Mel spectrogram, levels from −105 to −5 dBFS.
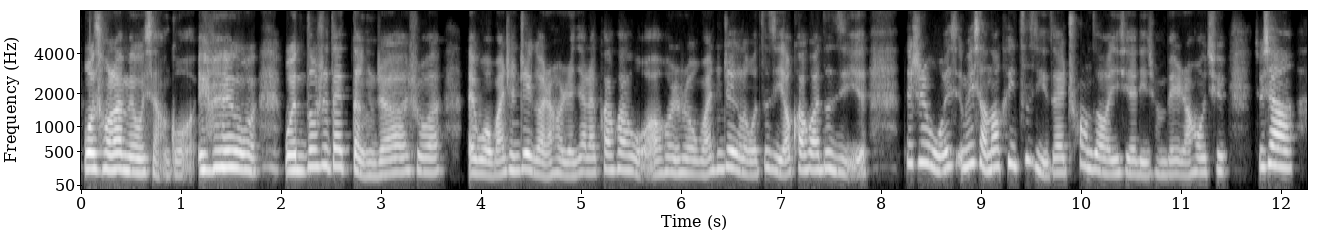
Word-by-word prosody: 我 245 0 +10
从 240 -1 +4
来 240 - +9
没 215 - +4
有 195 -1 +4
想 195 -3 -5
过， 170 +1 -6
因 230 0 +4
为 260 0 +7
我 225 -3 +3 0.3
我 225 - +6
都 270 +5 +2
是 285 +1 0
在 275 -1 +3
等 185 -11 -2
着 200 +4 -1
说， 205 -1 -3 0.3
哎， 195 - +1
我 180 -3 +2
完 175 +3 -1
成 220 0 -2
这 235 -1 +4
个， 180 -3 -1
然 165 - -4
后 190 - -4
人 165 -1 -3
家 205 - -4
来 195 - -3
夸 225 +2 -2
夸 230 -1 -1
我， 180 -1 -3
或 205 -1 -4
者 190 - -2
说 195 -1 -3
我 - - -5
完 180 +4 -3
成 240 - -3
这 255 -1 +4
个 225 - +1
了， 180 - -3
我 175 - -2
自 260 - -7
己 210 - -4
要 180 +1 0
夸 225 0 0
夸 230 -1 +2
自 235 -1 -1
己。 350 - -5 0.4
但 320 - -3
是 330 0 +1
我 240 -3 +2
想 275 - -4
没 305 - +2
想 265 -8 0
到 265 +2 +3
可 295 - -7
以 - - +1
自 370 +7 -5
己 195 -10 -3
再 200 0 -3
创 275 +5 -5
造 200 -5 -1
一 185 - -2
些 190 -2 -4
里 170 -1 -3
程 175 -1 -11
碑， 180 +1 -6
然 165 -1 -4
后 200 0 -3
去 210 +1 -7 0.2
就 265 - -4
像， 270 -4 +5
215 Hz, 350 characters per minute, -22 LUFS, 190-250 Hz, 0.4 s, 我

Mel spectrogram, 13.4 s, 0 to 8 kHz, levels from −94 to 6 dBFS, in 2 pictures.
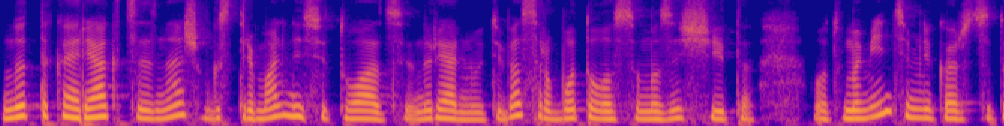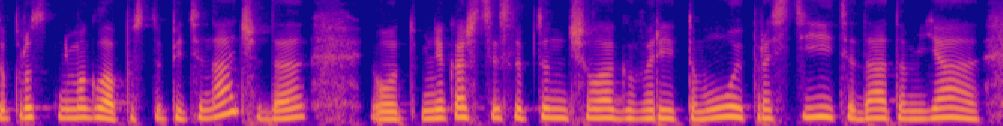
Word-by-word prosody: Ну, 205 +3 +4
это 245 0 +1
такая 245 -3 +3
реакция, 220 -2 +3
знаешь, 230 +9 -1
в 195 - -7
экстремальной 225 +5 0
ситуации. 190 -5 -2
Ну, 180 - -2
реально, 185 -5 +1
у - - -4
тебя 250 +10 -1
сработала 195 -3 0
самозащита. 180 -1 -3 0.4
Вот 180 - -4
в - - -27
моменте, 235 - +1
мне 205 -1 0
кажется, 190 0 -3
ты 200 - -2
просто 225 +2 0
не 210 - 0
могла 215 -3 +4
поступить 195 +1 -7
иначе, 270 - 0
да? 205 +5 +1 0.4
Вот, 180 0 0
мне 195 +2 +2
кажется, 220 0 +1
если 210 +1 0
б - - -16
ты 220 - +3
начала 210 0 +1
говорить: 195 0 0
"Ой, 220 +6 +4
простите, 225 +2 -1
да, 205 +3 +2
там, 185 -1 -3
я 205 -1 +1
205 Hz, 175 wpm, -22 LUFS, 190-225 Hz, 0.4 s, Ну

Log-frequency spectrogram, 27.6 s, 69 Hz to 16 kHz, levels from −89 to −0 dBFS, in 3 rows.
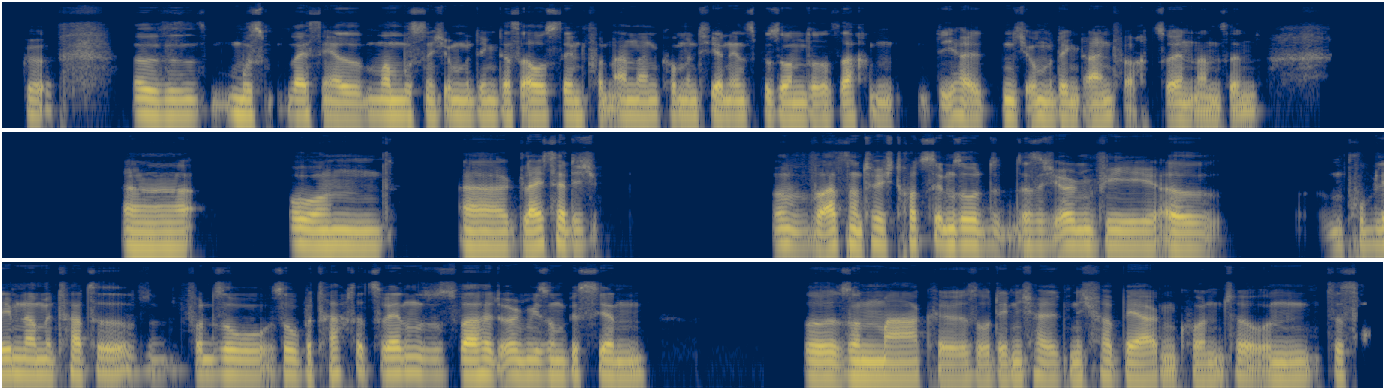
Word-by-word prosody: G - - -2 0.6
also 120 -2 +4 0.2
das - - -16
ist - - -39
muss 120 -2 -2
weiß 115 0 +1
nicht, 110 - -1
also, 105 -1 +2
man 115 0 +2
muss 115 -1 -2
nicht 115 +1 -4
unbedingt 115 -1 -1
das 115 - -1
Aussehen 110 0 +2
von - - -6
anderen 115 -1 0
kommentieren, 110 0 -1
insbesondere 105 -2 -1
Sachen, 110 +1 -3
die - - -6
halt - - 0
nicht 115 -1 -1
unbedingt 110 0 -1
einfach 110 +3 -3
zu - - -6
ändern - - -1
sind. 70 +2 -5 1.6
Äh, 110 -1 +2 0.6
und, 115 -2 +3 0.4
äh, 110 -1 +3
gleichzeitig 115 +1 +2 1.2
w 120 -2 -1
war - - +7
es 120 - -13
natürlich 120 0 +1
trotzdem 125 -1 +1
so, 120 0 +5
d 110 -1 -8
dass 115 0 -4
ich 115 - -6
irgendwie 115 -1 +2
also, 105 0 +2 0.7
'n 110 - -9
Problem 120 +2 0
damit 120 -1 +1
hatte, 120 +4 0
s 135 - -18 0.2
von 120 -5 -3
so 120 -1 +1
so 120 -1 0
betrachtet 115 +3 -4
zu - - -3
werden. 130 +1 +4
Also, 120 -2 -3
es 120 0 -11
war 115 0 +8
halt 120 -2 +2
irgendwie 115 0 +2
so 115 0 -2
'n 115 - -2
bisschen 115 -1 -1 1.1
so 110 -1 +4
so 115 +3 +2
'n 110 0 +5
Makel, 105 -1 0
so, 100 -1 -3
den 100 +1 -3
ich 110 +3 -5
halt 105 -2 -2
nicht 105 0 -4
verbergen 105 -3 0
konnte. 105 +5 -3
Und 105 +1 -3
das - - -4
hat - - -16
115 Hz, 165 wpm, -23 LUFS, 110-120 Hz, 1.6 s, war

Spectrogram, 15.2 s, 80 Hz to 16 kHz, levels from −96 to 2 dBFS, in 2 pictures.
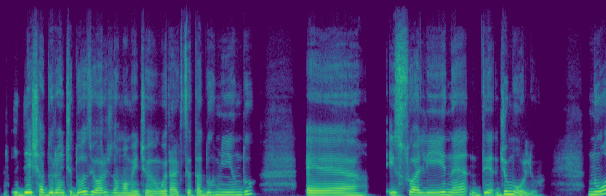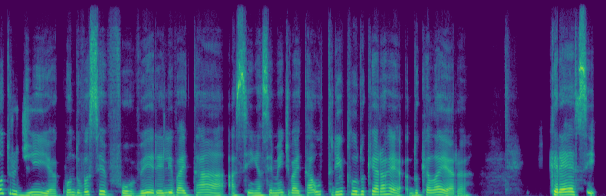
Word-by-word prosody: e 205 - 0
deixa 205 +3 +6
durante 200 0 +1
12 230 +5 +2
horas, 200 +1 0
normalmente 185 -3 -1
é 170 - 0
o 160 - -3
horário 160 -2 0
que 135 - -14
você 185 - -1
tá 175 0 -1
dormindo, 210 +6 -2 0.7
eh, 185 -1 +2 0.4
isso 200 +2 0
ali 200 +1 +1
né, 210 +1 -2
den 195 +1 -1
de 180 - +2
molho. 170 - +2 0.6
No 235 +1 +3
outro 315 -1 +1
dia 180 -4 -2
quando 205 +1 -4
você 235 +4 +1
for 170 -6 -4
ver 190 +5 +1
ele 190 +2 +2
vai 190 -1 0
tá 195 0 -4
assim, 175 +1 -1
a - - 0
semente 190 +2 -3
vai 185 -1 0
tá 195 +3 -3
o 230 +2 -2
triplo 245 +4 -1
do 245 0 -2
que 240 - -3
era 240 0 +2
re 215 -8 0
do 180 +2 -3
que 195 +4 -5
ela 200 +2 +1
era. 145 -6 -1 1.0
Cresce 235 - +5
200 Hz, 180 wpm, -22 LUFS, 180-220 Hz, 1.0 s, deixa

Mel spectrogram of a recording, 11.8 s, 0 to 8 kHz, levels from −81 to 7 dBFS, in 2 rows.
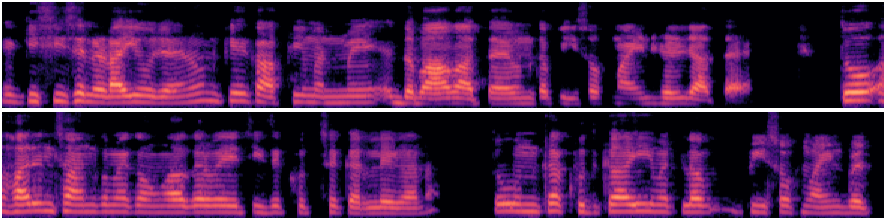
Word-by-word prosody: किसी 205 +1 -3
से 215 +2 +3
लड़ाई 180 -2 +6
हो 180 -2 -1
जाए 165 0 -1
ना 200 - -5
उनके 220 0 -3
काफ़ी 195 +2 0
मन 170 -1 -5
में 175 -1 -5
दबाव 150 -1 +5
आता 145 +1 +1
है 145 - +2
उनका 150 +2 -6
पीस 145 -2 -11
ऑफ़ 160 - -7
माइंड 150 +1 -4
हिल 150 0 -1
जाता - - 0
है। - - -12 0.6
तो 230 +1 +9 0.2
हर 195 +2 +7
इंसान 205 -2 0
को 195 - -6
मैं 190 -1 -3
कहूँगा 180 -1 0
अगर 180 +1 +1
वह 180 0 +1
ये 180 - 0
चीज़ें 180 -1 -7
खुद 175 - -10
से 180 - -5
कर 160 -1 -3
लेगा 150 -1 -1
ना, 155 - -18 0.4
तो 205 0 +1
उनका 205 +1 0
खुद 195 -3 -4
का 200 0 +6
ही 205 +1 +2
मतलब 190 +4 -2 0.2
पीस 185 -1 -6
ऑफ़ 180 -1 -4
माइंड 165 -1 -5
बे 165 -1 +1
180 Hz, 230 wpm, -22 LUFS, 165-195 Hz, 0.6 s, तो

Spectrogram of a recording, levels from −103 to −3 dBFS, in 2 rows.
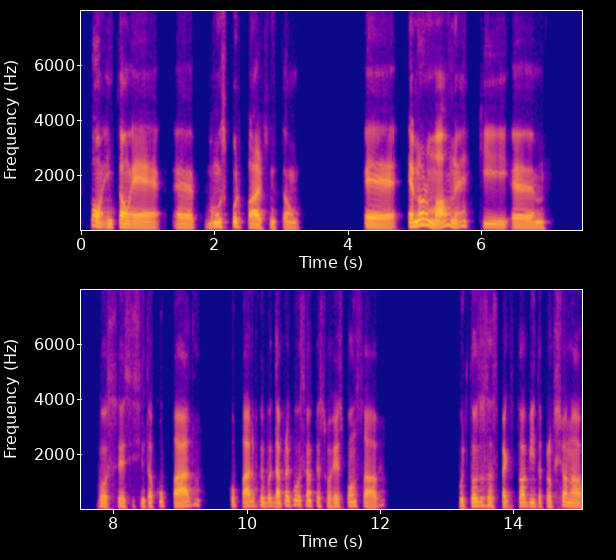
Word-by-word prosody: Bom, 175 -2 +6
então, 120 0 +3
eh 110 -2 +1 0.2
eh, 110 -2 -1
vamos 140 +5 +1
por 150 -1 -1
partes, 120 -7 +2
então. 100 -3 -5 1.0
Eh, 110 -2 +3
é 140 - +7
normal, 190 - +7
né, 155 +4 -1 0.2
que, 115 -3 -3
eh, 110 -2 +1 1.0
você 115 +1 -3
se 110 - -21
sinta 120 +2 -6
culpado 140 +4 -1 0.4
culpado 140 -1 -1
porque 140 - -4
vo 135 +1 -4
dá 120 -1 +2
pra 155 +6 -2
ver - - -12
que - - -4
você 160 0 -4
é 155 - +2
uma - - -8
pessoa 130 -5 -7
responsável 125 +1 -4 1.1
por 120 -3 -3
todos 135 +3 +1
os - - -11
aspectos 120 -6 -4
da - - -53
tua 135 0 +1
vida 120 -3 -5
profissional, 120 -1 -2
120 Hz, 150 wpm, -23 LUFS, 115-140 Hz, 1.1 s, é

